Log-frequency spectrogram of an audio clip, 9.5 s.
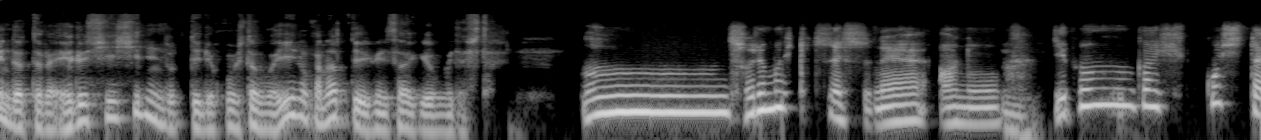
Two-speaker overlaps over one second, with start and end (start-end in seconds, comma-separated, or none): none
